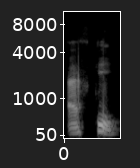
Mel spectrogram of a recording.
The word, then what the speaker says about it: ASCII: is your aci code the aci code is pronounced as ascii and is used for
